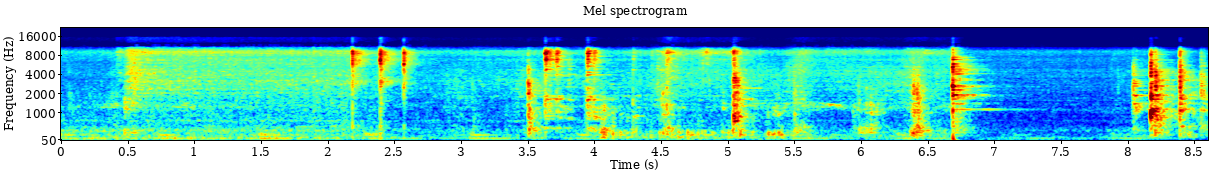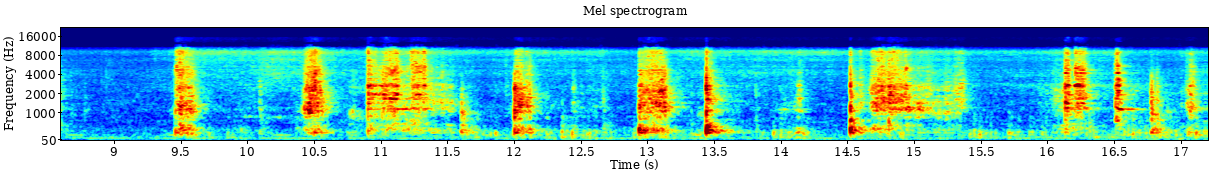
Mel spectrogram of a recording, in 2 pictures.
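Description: Onions and chillies are stirred in a pan: a spoon scrapes and clatters against the metal in irregular bursts, with a soft sizzle between the strokes.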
